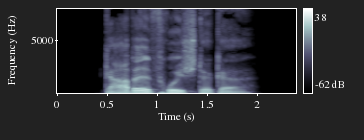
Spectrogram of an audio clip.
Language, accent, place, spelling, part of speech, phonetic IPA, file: German, Germany, Berlin, Gabelfrühstücke, noun, [ˈɡaːbl̩ˌfʁyːʃtʏkə], De-Gabelfrühstücke.ogg
- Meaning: nominative/accusative/genitive plural of Gabelfrühstück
